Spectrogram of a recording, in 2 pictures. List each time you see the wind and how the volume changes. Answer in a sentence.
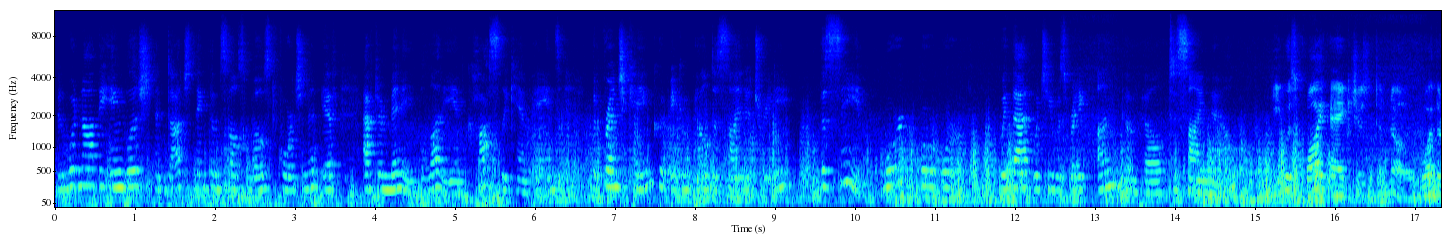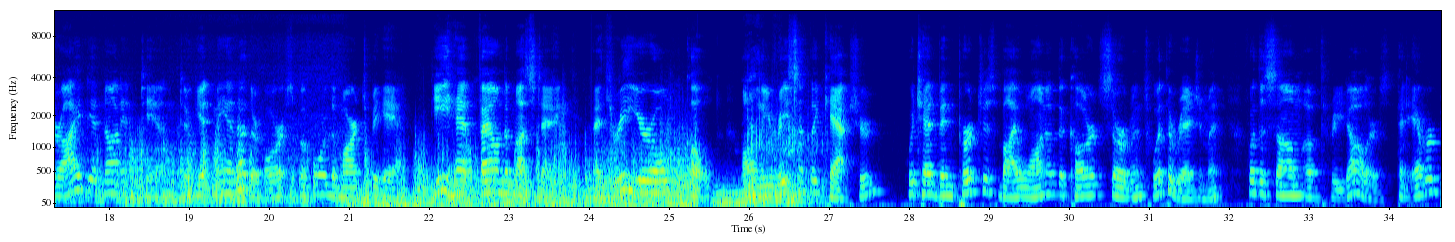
You can hear the wind from 0.0 to 27.1 s, getting louder.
